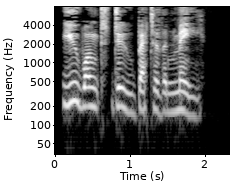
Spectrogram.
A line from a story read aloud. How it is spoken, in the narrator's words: he told her coldly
